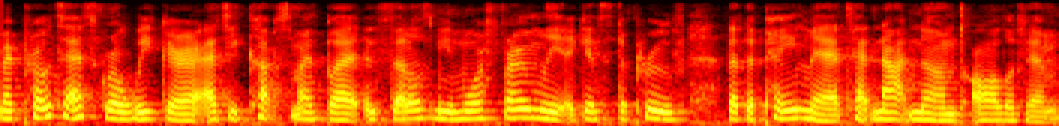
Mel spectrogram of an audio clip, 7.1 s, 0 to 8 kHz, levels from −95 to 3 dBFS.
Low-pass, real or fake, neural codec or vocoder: 7.2 kHz; fake; codec, 44.1 kHz, 7.8 kbps, DAC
